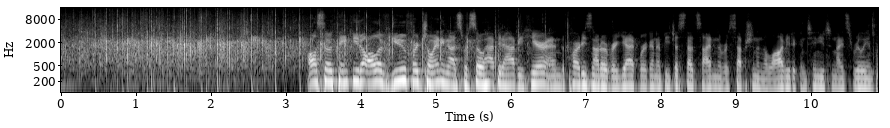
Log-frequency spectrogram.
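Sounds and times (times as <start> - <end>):
room full of people clapping: 0.0 - 7.7
speech: 3.3 - 10.8.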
